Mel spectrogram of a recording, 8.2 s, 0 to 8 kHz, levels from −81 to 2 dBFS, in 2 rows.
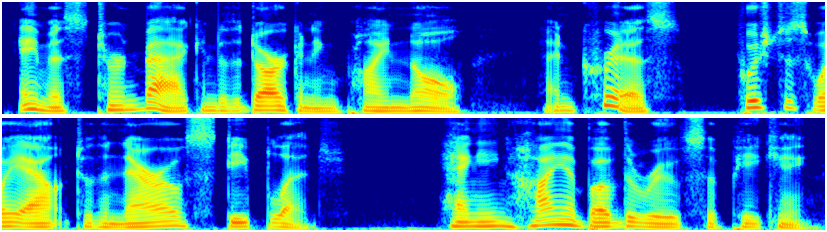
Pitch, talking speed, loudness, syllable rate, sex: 105 Hz, 190 wpm, -21 LUFS, 5.3 syllables/s, male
